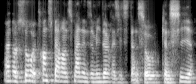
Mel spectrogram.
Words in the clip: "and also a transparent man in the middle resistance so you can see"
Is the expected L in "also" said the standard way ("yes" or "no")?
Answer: yes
